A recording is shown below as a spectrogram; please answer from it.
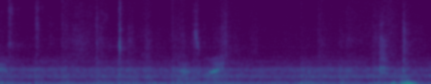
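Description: Faint clicks of small metal hotend parts and a retaining clip being handled and fitted by hand, over a low steady hum.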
